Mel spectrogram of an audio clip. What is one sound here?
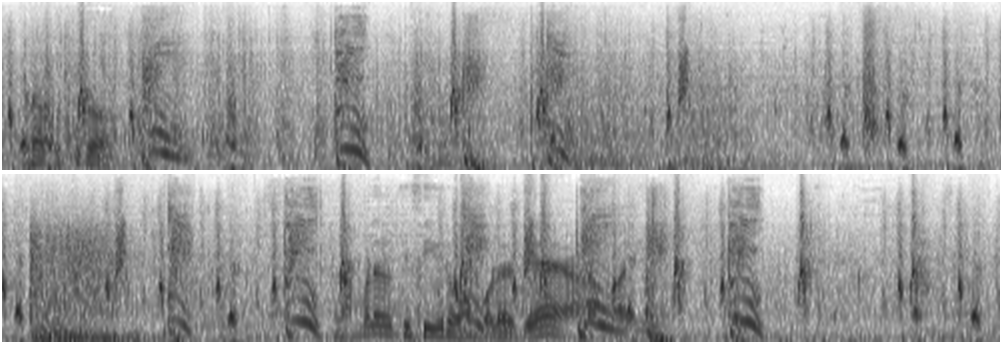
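Swords clash and clang again and again in quick bursts.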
